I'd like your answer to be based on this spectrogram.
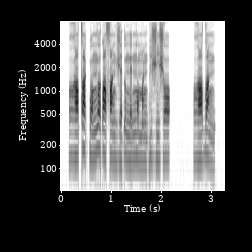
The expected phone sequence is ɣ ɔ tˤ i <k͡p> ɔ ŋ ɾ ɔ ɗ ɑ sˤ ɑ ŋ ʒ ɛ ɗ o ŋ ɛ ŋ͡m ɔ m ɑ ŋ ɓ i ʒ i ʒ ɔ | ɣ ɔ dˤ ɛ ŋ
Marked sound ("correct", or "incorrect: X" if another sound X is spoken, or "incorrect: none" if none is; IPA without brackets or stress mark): correct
